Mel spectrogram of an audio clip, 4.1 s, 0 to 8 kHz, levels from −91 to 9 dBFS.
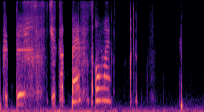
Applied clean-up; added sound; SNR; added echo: neural diffusion model UNIVERSE++.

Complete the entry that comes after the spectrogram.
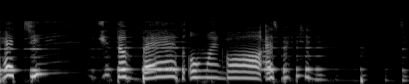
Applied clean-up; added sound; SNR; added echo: neural mask model RNNoise.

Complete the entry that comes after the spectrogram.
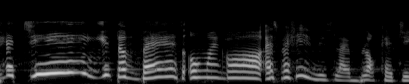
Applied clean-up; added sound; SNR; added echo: neural mask model DeepFilterNet 3.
